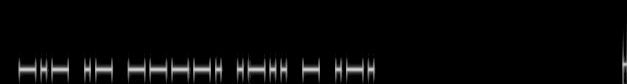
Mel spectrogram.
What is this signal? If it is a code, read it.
Morse code, heard as a keyed tone, about 22 wpm, 700 Hz. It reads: KA9LTR
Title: USA Call Signs - 6 Characters - 22wpm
